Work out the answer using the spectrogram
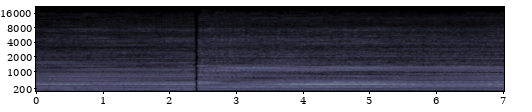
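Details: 24-litre 2 HP 220 V air compressor motor that hummed but would not turn, after capacitor check, lacquering the coils and reassembly: steady even hum, one brief cut, then smooth unwavering run; normal motor running.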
